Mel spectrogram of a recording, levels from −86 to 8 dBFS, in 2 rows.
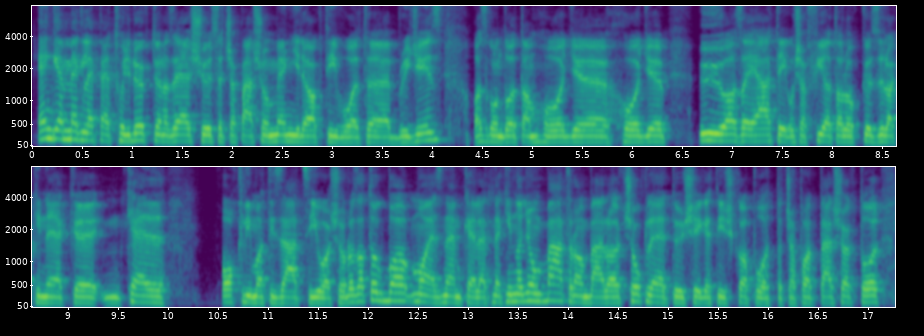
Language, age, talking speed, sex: Hungarian, 20-39, 140 wpm, male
